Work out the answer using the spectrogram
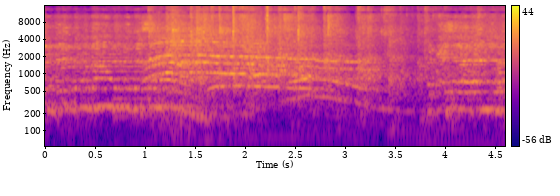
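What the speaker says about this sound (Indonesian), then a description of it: "Beri tepuk tangan untuk kita semua" A school audience claps and cheers loudly up close, with children's shouting and excited whooping voices riding over dense, continuous applause for the whole stretch.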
